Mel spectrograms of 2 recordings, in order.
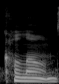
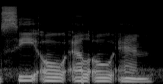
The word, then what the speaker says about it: Colon: colon on facebook and i kki cologne c-o-l-o-n oh man i've been mispronouncing your last name this whole yeah colon i've always been saying gee i can i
